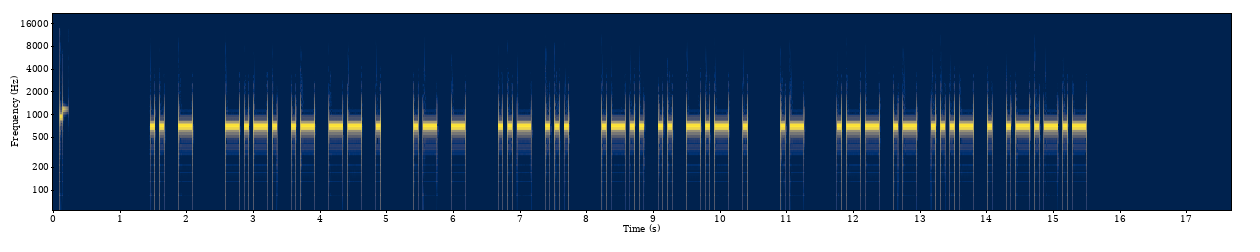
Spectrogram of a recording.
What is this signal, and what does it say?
Morse code, heard as a keyed tone, about 17 wpm, 700 Hz. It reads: IT CAME AT US LIKE A WAVE.
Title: Sentences from Top 1400 Words 17wpm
